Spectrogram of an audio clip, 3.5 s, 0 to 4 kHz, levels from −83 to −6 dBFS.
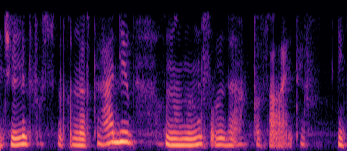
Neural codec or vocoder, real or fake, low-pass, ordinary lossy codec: autoencoder, 22.05 kHz, a latent of 192 numbers a frame, VITS, trained on one speaker; fake; 3.6 kHz; Opus, 64 kbps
